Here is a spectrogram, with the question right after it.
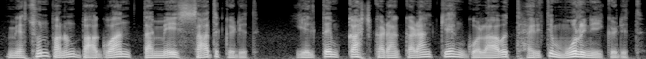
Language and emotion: Kashmiri, angry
